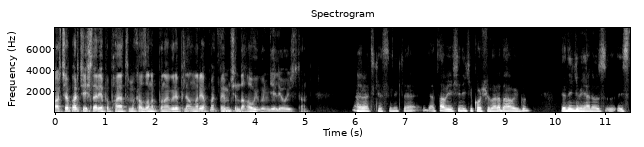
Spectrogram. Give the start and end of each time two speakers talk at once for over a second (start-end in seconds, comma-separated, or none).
none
